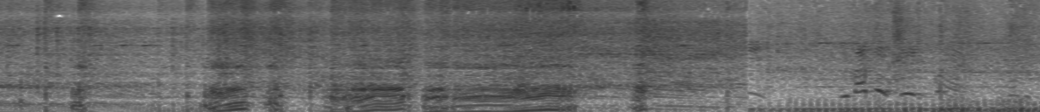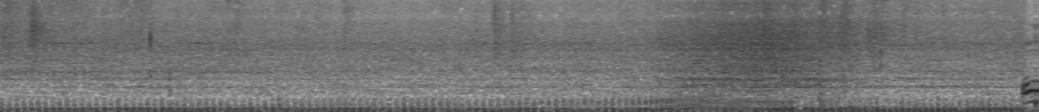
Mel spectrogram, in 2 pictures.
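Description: An enduro motorcycle engine runs at an off-road trail event. Loud revving bursts and clatter come first under voices, then the engine settles into a steady low rumble close by.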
